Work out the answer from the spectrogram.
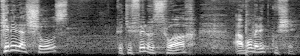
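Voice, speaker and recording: A man's voice: fairly high pitch, very animated, measured pace, slight background noise. A man hosting an interview, asking questions playfully with many hesitations. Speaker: radio show host.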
